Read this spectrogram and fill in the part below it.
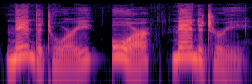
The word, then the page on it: mandatory: mǽndətɔ̀ːri; マンデトリィ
